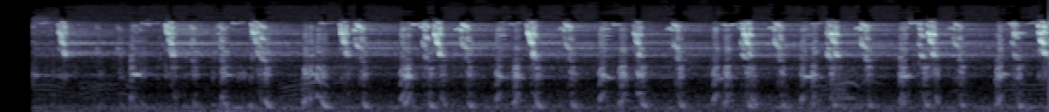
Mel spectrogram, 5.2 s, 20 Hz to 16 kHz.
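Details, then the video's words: Peregrine falcons chatting during a ritual dance at Orange CSU, New South Wales, 19 February 2020: rapid run of harsh, scratchy, high notes, several per second, fairly even in loudness throughout. "Peregrine Falcons Orange CSU NSW, Chatting and Ritual Dance"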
